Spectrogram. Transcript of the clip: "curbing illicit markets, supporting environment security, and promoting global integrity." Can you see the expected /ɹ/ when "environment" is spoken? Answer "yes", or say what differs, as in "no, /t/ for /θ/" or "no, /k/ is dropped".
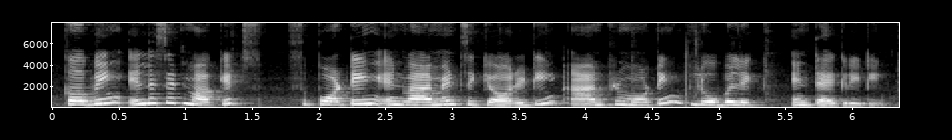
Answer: no, /ɹ/ is dropped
